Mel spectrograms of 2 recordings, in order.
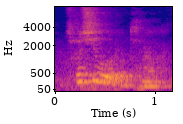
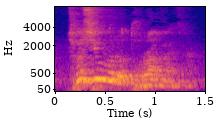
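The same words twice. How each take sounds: First: Put-on 초심으로 said softer in an old pastor's voice; a hint of the retired pastor; retired pastor's version. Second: 초심으로 stressed, falling firmly; a preacher's firm call to return; firm exhortation. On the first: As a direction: lightly voice an elderly pastor, 초심으로 falling gently. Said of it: "은퇴하신 목사님". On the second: Shown as a demonstration. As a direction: urge the 초심으로 home, louder and falling.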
